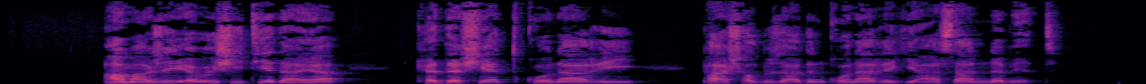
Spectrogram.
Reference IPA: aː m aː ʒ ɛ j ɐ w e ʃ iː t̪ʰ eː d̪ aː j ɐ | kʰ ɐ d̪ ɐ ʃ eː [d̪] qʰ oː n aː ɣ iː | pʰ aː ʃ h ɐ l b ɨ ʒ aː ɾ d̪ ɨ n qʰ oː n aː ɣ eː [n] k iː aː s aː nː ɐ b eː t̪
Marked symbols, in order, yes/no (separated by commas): no, no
